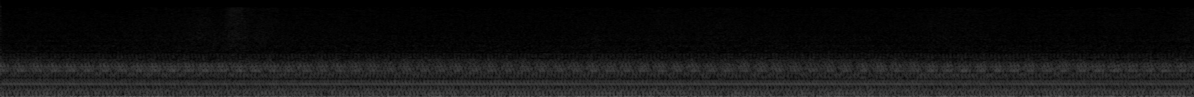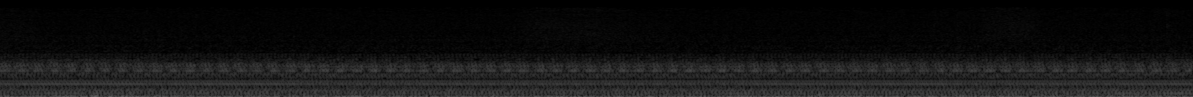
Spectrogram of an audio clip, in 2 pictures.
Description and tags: Great for background noise in a factory or workshop setting, or for a noisy kitchen.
